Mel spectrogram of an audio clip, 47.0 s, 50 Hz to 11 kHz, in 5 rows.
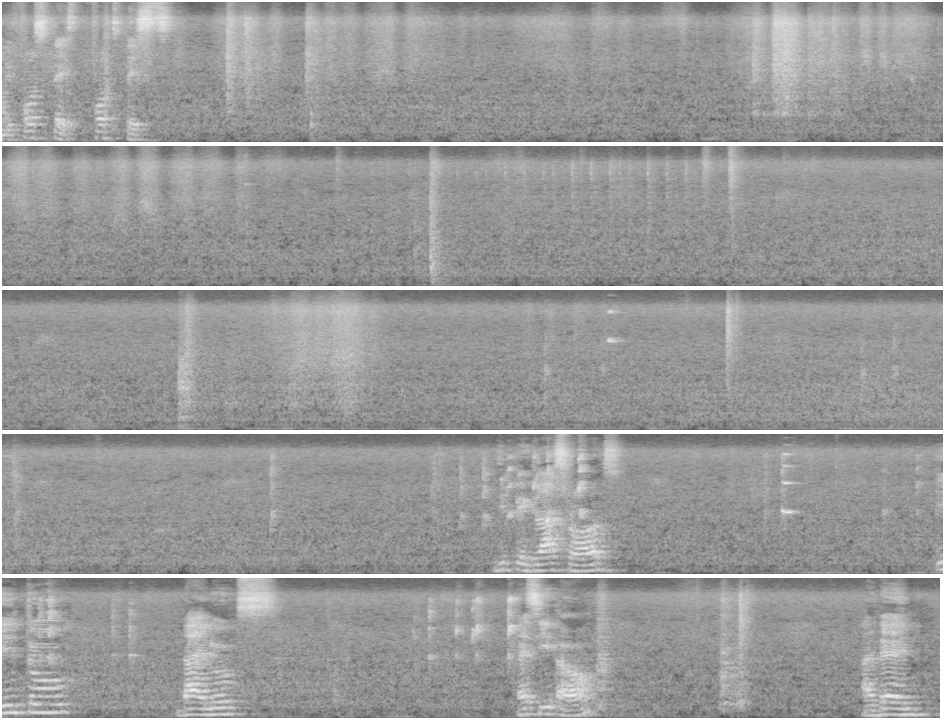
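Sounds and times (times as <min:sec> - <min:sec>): room hum and hiss: 0:00.0 - 0:47.0
brief rubbing or brushing: 0:02.4 - 0:04.4, 0:05.1 - 0:12.0, 0:21.4 - 0:22.7
whiteboard marker squeak: 0:24.8 - 0:25.1, 0:36.0 - 0:36.3.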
